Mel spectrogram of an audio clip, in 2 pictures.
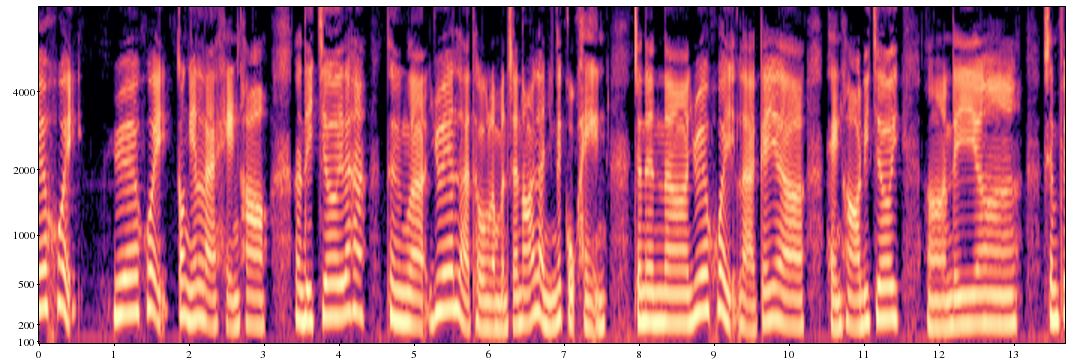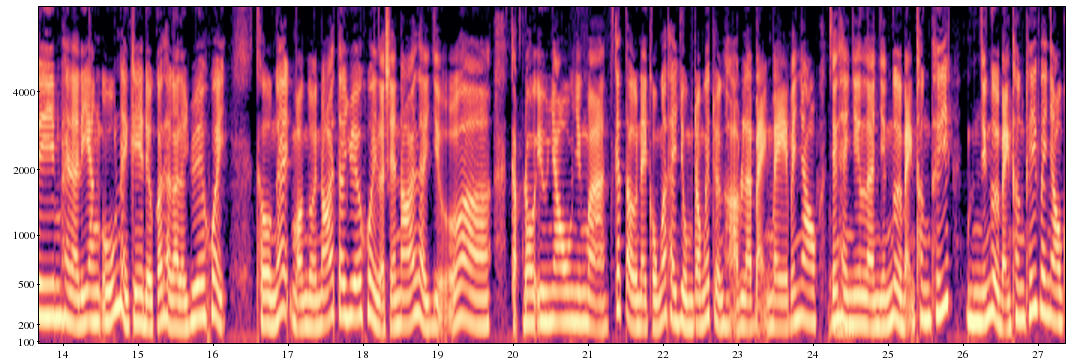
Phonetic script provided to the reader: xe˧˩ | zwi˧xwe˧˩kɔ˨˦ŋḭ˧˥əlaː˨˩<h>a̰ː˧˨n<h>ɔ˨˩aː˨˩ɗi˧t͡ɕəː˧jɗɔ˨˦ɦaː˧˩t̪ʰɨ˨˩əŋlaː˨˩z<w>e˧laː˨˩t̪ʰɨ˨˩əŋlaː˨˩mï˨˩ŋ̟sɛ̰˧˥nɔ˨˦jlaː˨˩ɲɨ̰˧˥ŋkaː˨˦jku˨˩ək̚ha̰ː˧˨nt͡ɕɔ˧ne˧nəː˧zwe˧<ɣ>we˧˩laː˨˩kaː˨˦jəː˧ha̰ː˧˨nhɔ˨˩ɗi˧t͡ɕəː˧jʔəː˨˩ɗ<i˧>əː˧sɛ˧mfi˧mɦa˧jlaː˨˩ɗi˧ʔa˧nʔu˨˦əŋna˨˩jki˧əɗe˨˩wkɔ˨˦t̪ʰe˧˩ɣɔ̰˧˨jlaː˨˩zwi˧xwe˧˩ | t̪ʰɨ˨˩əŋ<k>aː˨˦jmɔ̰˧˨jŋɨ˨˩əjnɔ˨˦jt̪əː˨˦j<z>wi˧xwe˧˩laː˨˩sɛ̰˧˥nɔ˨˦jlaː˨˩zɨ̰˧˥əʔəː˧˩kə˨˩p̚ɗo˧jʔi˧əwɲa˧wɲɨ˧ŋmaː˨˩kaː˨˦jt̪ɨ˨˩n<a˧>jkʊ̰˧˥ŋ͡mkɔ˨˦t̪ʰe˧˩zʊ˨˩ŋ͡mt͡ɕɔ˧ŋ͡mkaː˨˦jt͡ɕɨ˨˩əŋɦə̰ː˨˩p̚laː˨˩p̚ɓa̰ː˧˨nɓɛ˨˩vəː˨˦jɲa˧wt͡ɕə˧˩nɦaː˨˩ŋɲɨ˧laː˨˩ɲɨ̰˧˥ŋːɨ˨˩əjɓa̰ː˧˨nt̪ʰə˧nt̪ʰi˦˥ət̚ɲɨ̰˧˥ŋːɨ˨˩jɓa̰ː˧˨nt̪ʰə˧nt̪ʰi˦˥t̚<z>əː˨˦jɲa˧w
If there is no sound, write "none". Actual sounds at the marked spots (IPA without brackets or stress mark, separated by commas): h, h, w, x, i˧, ʔ, z, a˨˩, v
